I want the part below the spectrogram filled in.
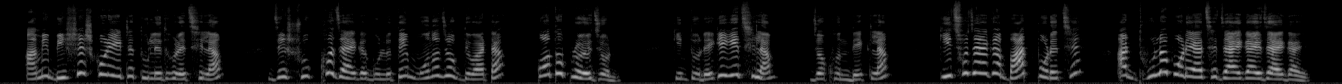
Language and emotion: Bengali, angry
